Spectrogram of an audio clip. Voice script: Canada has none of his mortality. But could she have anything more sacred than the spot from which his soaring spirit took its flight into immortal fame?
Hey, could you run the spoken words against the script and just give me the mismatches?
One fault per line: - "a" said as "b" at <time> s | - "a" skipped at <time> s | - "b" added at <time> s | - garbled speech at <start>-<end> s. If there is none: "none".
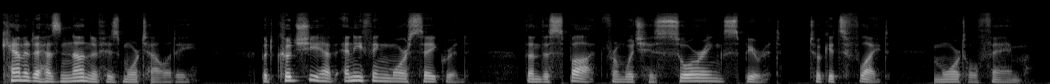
- "into" skipped at 8.9 s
